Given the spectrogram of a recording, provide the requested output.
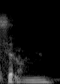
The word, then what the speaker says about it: Cillian: Cillian. Everyone always Sicilian. Yeah. everyone always Killian. says It's with a K, not a C. Well, it is with a C, but it sounds like a K.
